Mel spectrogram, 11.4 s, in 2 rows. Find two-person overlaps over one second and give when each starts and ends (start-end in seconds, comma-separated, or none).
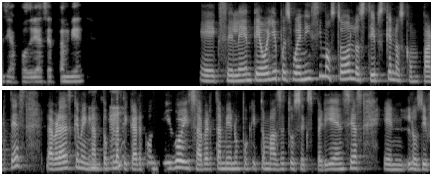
none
